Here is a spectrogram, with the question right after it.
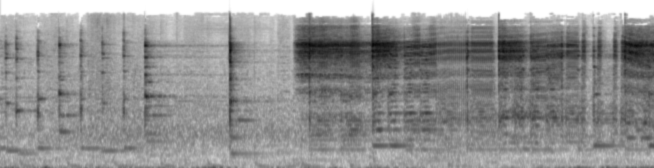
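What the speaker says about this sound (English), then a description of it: "you want to hear how fire my ringtone is?" A bright electronic ringtone melody plays loudly with sharp repeating tones, steady and close, over faint background noise.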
